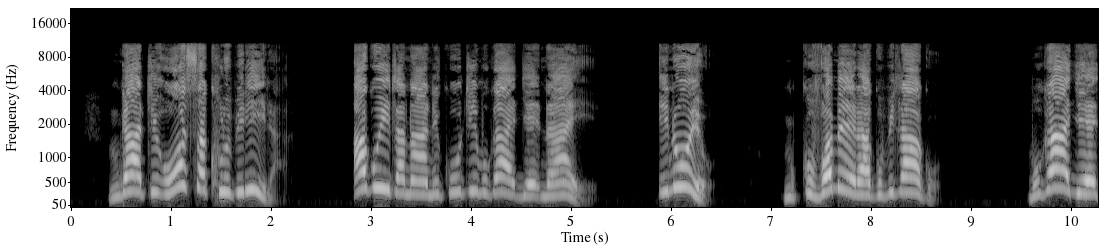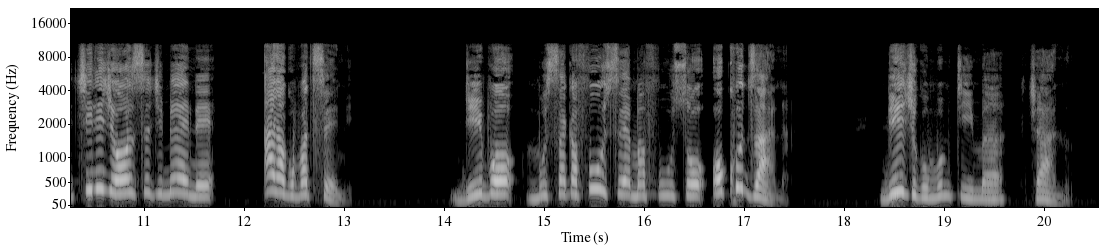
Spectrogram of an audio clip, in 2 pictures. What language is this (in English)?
Nyanja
